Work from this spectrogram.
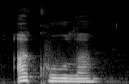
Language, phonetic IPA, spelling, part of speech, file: Ukrainian, [ɐˈkuɫɐ], акула, noun, Uk-акула.ogg
- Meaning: shark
